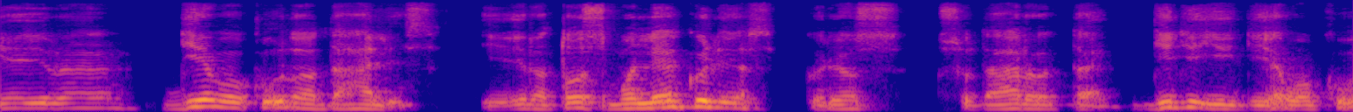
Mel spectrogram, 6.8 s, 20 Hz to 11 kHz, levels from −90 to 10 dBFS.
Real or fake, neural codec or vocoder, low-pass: fake; codec, 16 kHz in and 24 kHz out, 2.2 kbps, FireRedTTS-2 codec; 9.9 kHz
